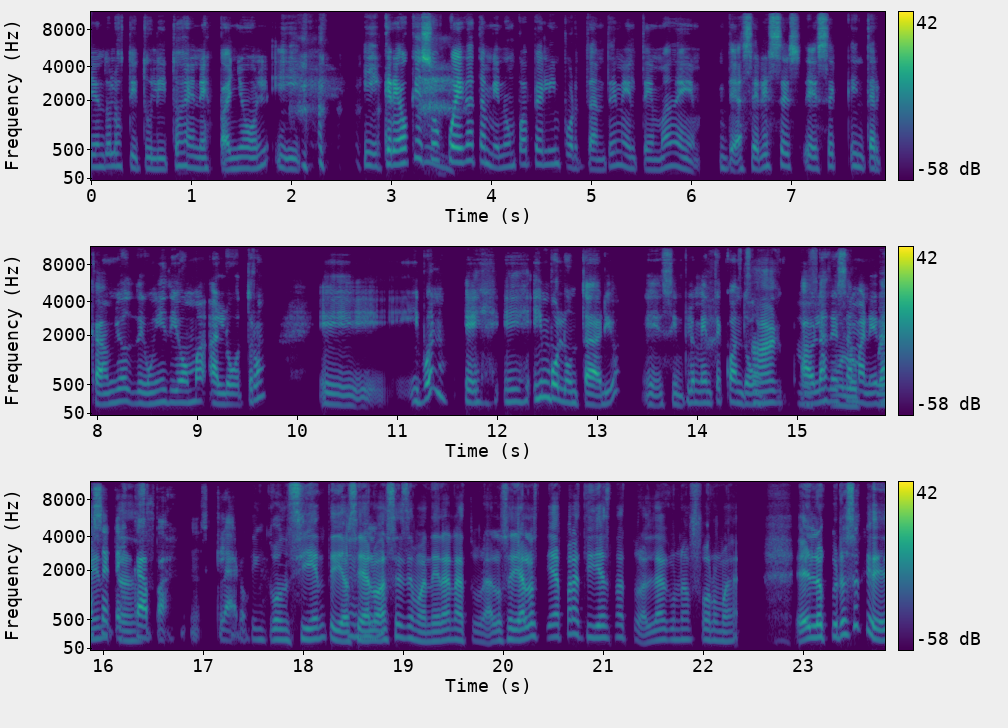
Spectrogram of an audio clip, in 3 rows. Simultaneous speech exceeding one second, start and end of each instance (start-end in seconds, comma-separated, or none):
14.4-16.4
